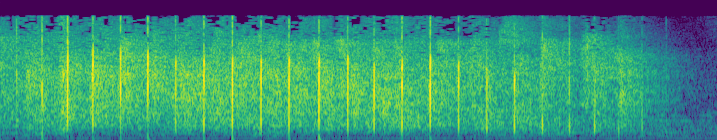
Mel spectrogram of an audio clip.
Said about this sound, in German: aber ich denke, einen Applaus hast du schon verdient für deine Arbeit.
